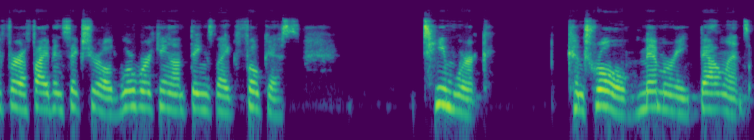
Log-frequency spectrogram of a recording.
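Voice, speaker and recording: A woman's voice: medium pitch, no echo. A middle-aged woman who owns a martial arts studio, telling stories in a casual, enthusiastic interview and acting out the people she quotes. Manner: enthusiastic, acts out quotes in a lively voice.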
